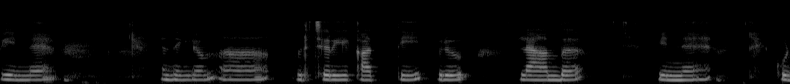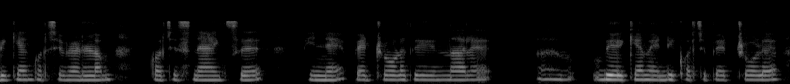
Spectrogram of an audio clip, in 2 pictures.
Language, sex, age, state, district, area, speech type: Malayalam, male, 45-60, Kerala, Kozhikode, urban, spontaneous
